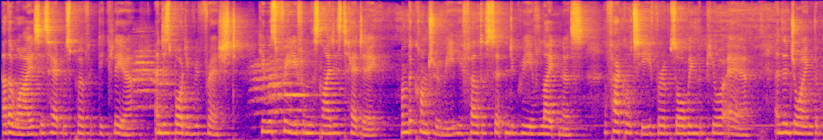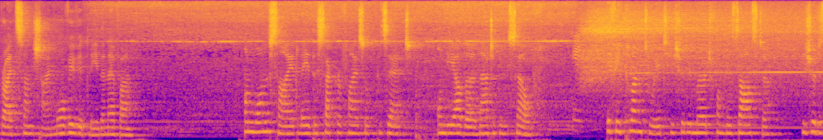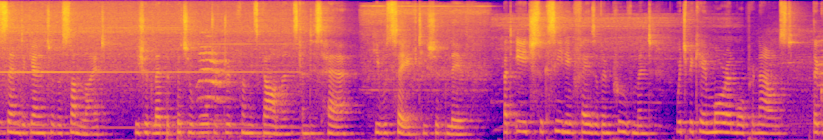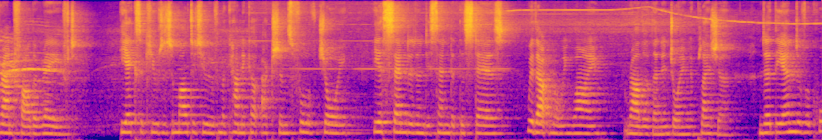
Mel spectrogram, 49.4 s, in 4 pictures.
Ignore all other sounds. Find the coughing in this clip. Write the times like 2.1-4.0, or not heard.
not heard.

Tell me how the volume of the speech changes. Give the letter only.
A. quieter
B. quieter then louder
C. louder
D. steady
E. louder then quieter
D.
